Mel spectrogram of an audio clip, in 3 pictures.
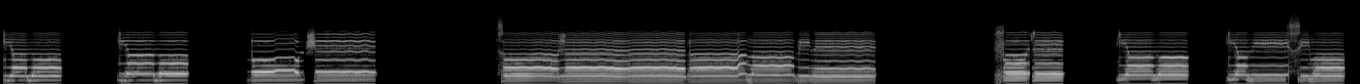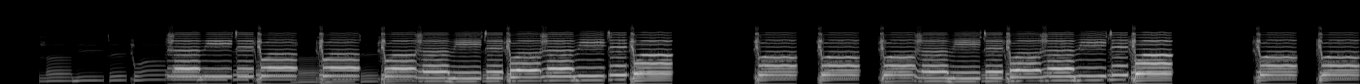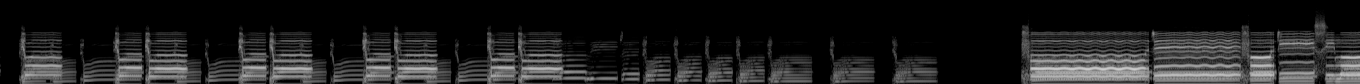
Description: soprano; insalata; 2019 st jean

